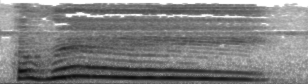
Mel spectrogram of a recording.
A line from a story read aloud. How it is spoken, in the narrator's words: shouted the fawns delightedly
